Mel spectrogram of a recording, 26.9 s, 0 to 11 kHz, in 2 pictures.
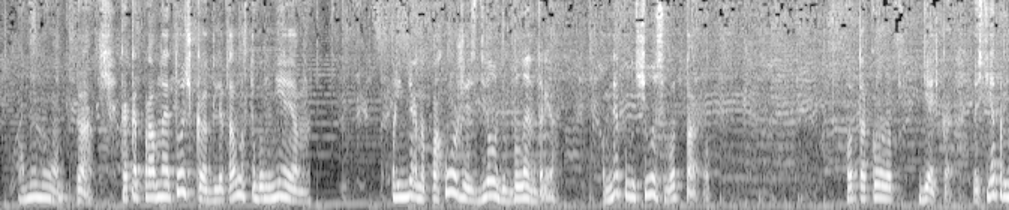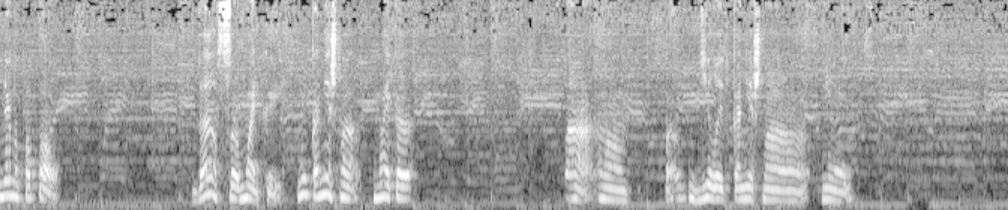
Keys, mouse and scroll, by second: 0.0-26.9 middle drag.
